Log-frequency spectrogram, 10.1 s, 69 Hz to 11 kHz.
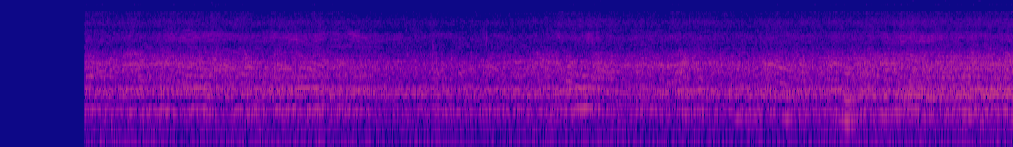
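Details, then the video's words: Bees on 14 April 2013, as spring finally arrives after a long winter; the colonies came through winter well, and the queens began laying a week earlier. A steady, dense, low droning hum runs without break after a short silent start. "Pszczoły, 14 kwietnia 2013"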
